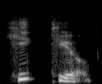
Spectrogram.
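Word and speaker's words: הקטיל: So this is pronounced hiktil.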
